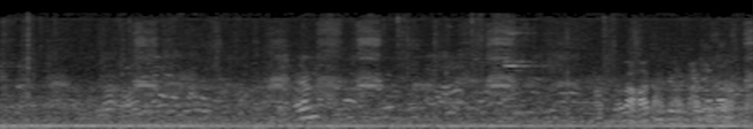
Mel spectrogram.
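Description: Several adults chatter and call out nearby outdoors.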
